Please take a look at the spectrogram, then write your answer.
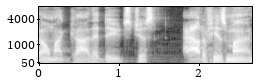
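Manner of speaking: ordinary delivery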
